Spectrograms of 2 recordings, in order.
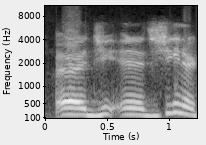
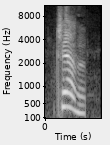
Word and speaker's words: Jenna: Gina, correct? Yeah, Jenna.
